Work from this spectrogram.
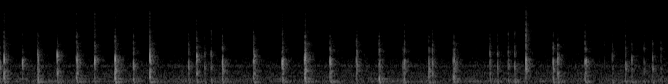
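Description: Fingertips tap the glass touchscreen of an iPad tablet lying flat on a cutting mat while playing a rhythm game. About 35 quick, dry taps come in a steady, rhythmic stream over nearly seven seconds, each short, with a soft knock centered around 1.1 kHz and almost no ring.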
